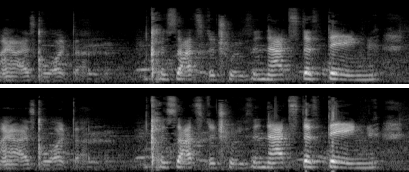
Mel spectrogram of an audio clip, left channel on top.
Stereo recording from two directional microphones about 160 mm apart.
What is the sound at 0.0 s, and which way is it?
Speech, 10° left (ahead or behind).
